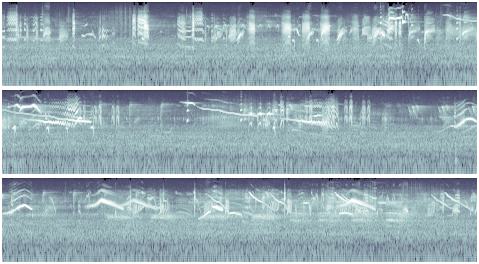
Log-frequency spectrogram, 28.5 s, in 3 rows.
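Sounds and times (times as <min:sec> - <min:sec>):
songbirds chirping in the woods at Bois de Vincennes: 0:00.0 - 0:28.4.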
